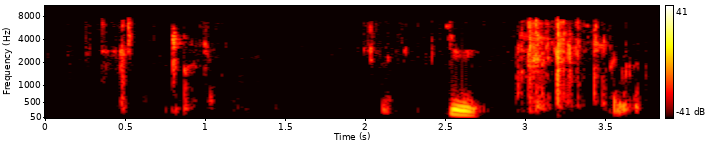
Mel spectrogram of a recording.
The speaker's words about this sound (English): Water break.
